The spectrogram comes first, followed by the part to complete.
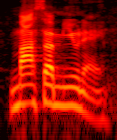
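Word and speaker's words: Masamune: I didn't have time to uh get it into the drops, but he did say it was Masa Mune.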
